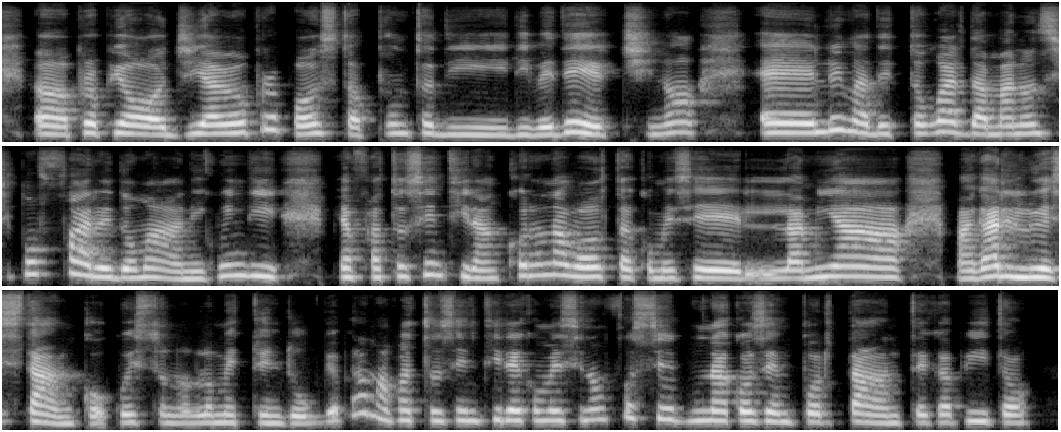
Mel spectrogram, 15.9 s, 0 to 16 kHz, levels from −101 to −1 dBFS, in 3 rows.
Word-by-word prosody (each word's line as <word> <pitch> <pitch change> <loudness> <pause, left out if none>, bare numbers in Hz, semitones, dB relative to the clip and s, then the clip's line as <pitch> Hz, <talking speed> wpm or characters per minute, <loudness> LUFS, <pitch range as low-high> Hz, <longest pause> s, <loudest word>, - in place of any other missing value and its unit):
Uhm, 220 -2 +3
proprio 245 +1 +2
oggi 210 +1 +3
avevo 235 +2 +4
proposto, 245 -6 -2
appunto 235 +4 -4
di 200 -2 -5
di 200 +2 -6
vederci, 210 0 +2
no? 255 +4 -5 0.3
E 250 0 +5
lui 315 +5 +1
m'ha 270 -5 0
detto: 225 +1 -4
"Guarda, 260 -3 +1
ma 215 +1 -2
non 230 +2 -2
si 245 0 -12
può 320 - -2
fare 320 -6 +1
domani?" 225 -4 -1
Quindi 270 +1 -1 0.3
mi 240 - +2
ha - - -9
fatto 240 +1 -4
sentire 270 -3 -3
ancora 215 +7 -2
una 295 0 0
volta 250 -3 +2
come 215 0 -4
se 215 -1 +4
la 215 0 -1
mia 250 0 +3 0.3
magari 245 +6 +6
lui 235 0 +7
è - - +7
stanco, 220 -5 -1
questo 210 0 -6
non 195 - -7
lo 205 - -2
metto 205 0 -5
in 195 -1 -2
dubbio, 190 0 -2
però 450 +2 -8
m'ha 290 - -4
fatto 260 -1 -4
sentire 255 +1 -1
come 255 0 -2
se 255 - -12
non 275 +2 -6
fosse 300 -1 -4
una 250 +1 0
cosa 245 -1 +1
importante, 220 -3 -2
capito? 210 0 -3
235 Hz, 210 wpm, -20 LUFS, 215-255 Hz, 0.3 s, lui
